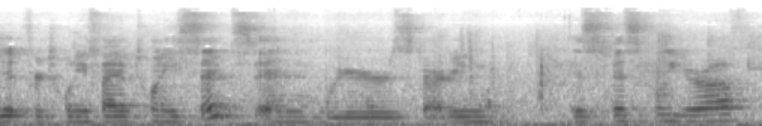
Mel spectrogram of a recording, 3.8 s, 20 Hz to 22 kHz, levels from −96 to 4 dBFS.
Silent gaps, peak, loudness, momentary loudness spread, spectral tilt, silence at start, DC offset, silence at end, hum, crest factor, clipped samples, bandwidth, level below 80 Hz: none; -16 dBFS; -35 LUFS; 5 LU; -5 dB/octave; 0 s; under 0.1%; 0 s; none; 18 dB; under 0.1%; 16 kHz; -46 dBFS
